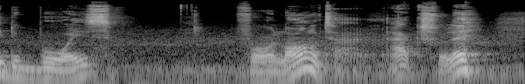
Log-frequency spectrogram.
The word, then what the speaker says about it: Du Bois: um one of the reasons why I say du boys for a long time actually is because at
